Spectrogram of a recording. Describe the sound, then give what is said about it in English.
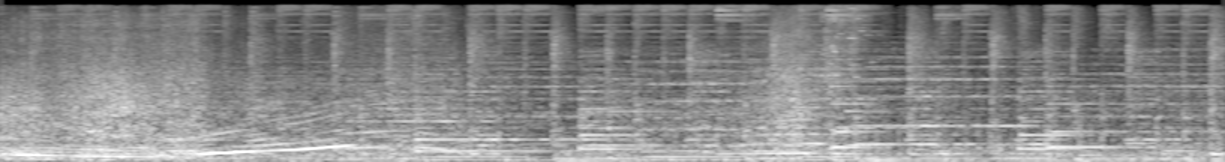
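A car races at full speed, its engine roaring loudly and continuously with rising and falling pitch sweeps and some tire squeal, no voices. “The car still goes at full speed.”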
